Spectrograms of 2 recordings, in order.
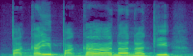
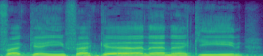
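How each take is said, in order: First: The first word begins with a p sound. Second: The first word begins with an f sound. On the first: The speaker calls it wrong. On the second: The speaker calls it right.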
